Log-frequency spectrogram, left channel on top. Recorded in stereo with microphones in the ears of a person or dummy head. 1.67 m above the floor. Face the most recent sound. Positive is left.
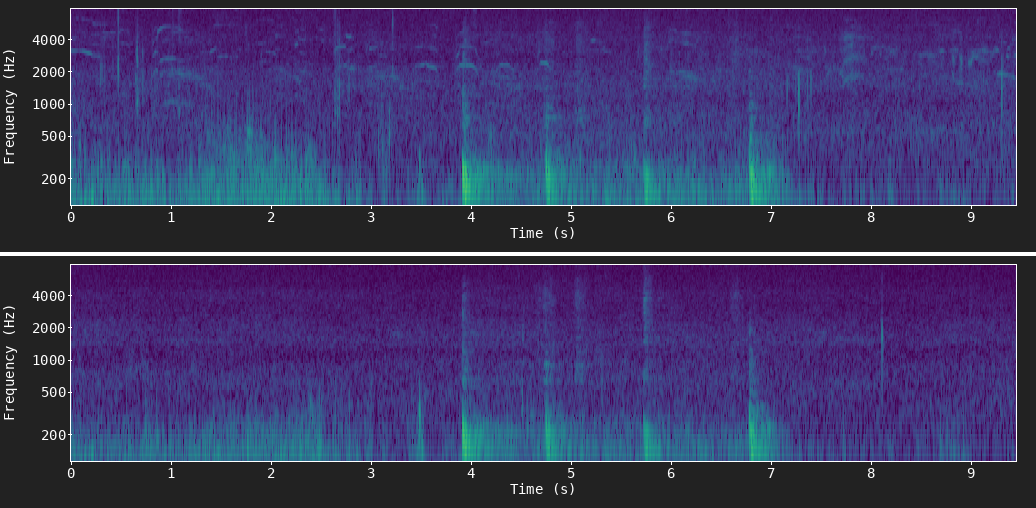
turn(degrees=-30)  # may be behind; listen again after turning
